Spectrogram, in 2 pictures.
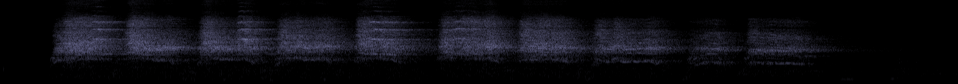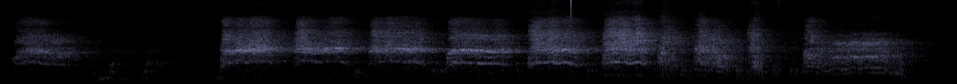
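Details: Red fox screaming in mating season: harsh, raspy, hoarse cries in two long runs, each cry about a third of a second, roughly two per second, with a pause midway; quiet background.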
